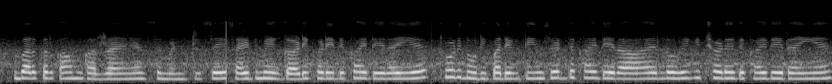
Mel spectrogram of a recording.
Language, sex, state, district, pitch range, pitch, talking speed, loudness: Hindi, female, Uttar Pradesh, Jyotiba Phule Nagar, 265-285 Hz, 275 Hz, 235 wpm, -16 LUFS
